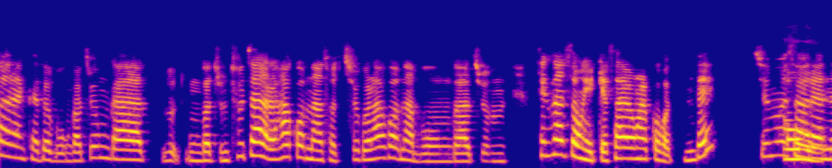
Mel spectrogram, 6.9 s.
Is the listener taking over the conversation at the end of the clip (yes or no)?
no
